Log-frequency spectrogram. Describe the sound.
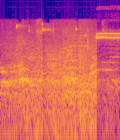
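A basketball is dribbled on the court during a high school boys' game, its bounces mixed into a continuous wash of crowd noise and voices.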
